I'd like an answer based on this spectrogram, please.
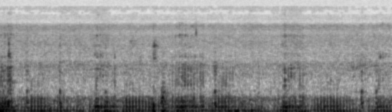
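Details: Domestic cat purring steadily, a soft low rumbling pulse that runs without a break through the whole stretch, quiet and close in a calm indoor setting.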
